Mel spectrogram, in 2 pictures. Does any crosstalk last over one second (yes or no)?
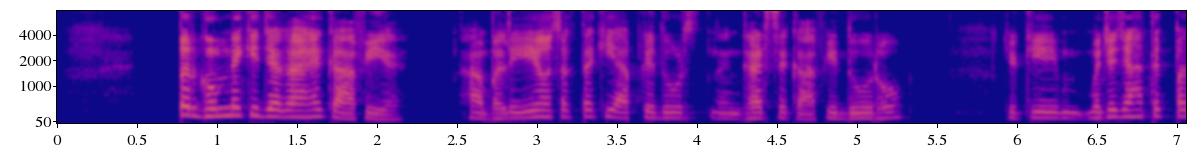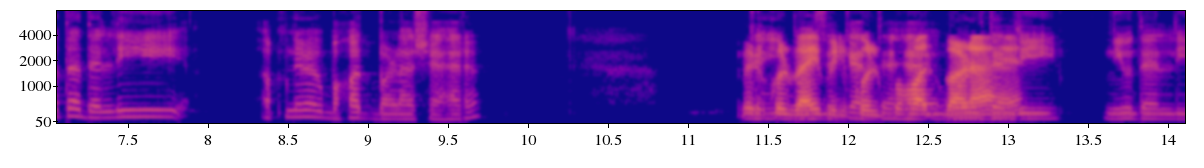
yes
